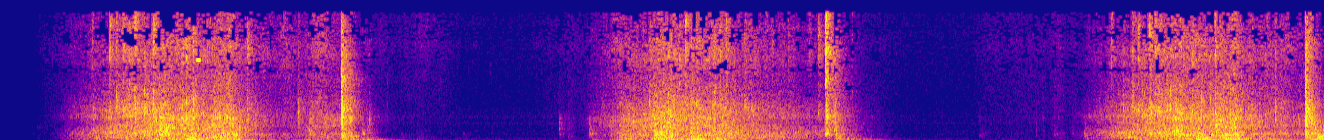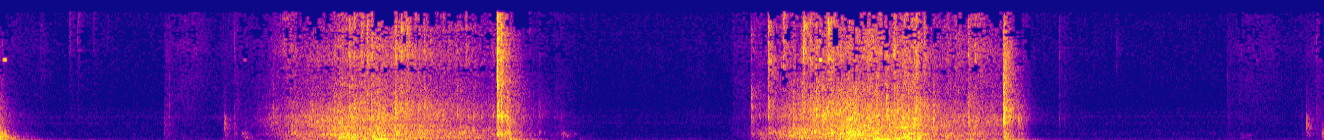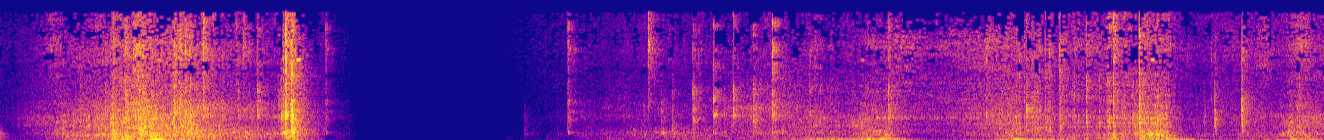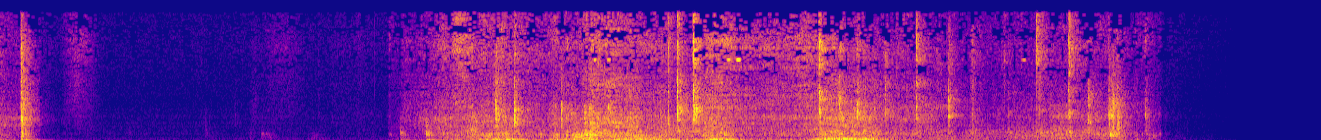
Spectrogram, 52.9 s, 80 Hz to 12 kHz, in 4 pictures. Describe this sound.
Puinen liukuovi ravintolasalissa rullaa auki ja kiinni. Erilaisia.
Paikka/Place: Suomi / Finland / Kirkkonummi, Hvitträsk
Aika/Date: 16.10.1989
